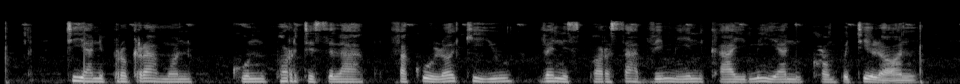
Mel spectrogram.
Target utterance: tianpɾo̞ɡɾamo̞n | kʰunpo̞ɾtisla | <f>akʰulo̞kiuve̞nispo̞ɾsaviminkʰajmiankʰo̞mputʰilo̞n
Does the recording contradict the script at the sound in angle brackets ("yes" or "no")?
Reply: no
